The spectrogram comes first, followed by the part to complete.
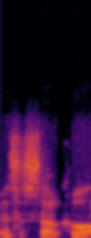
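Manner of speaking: ordinary talk, nothing marked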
